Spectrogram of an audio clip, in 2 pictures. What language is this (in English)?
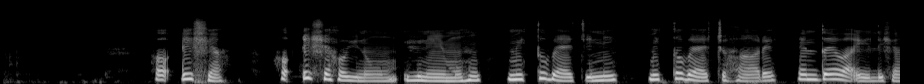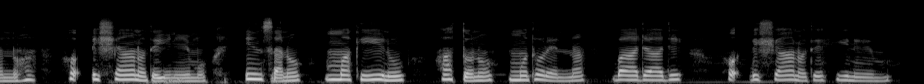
Sidamo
